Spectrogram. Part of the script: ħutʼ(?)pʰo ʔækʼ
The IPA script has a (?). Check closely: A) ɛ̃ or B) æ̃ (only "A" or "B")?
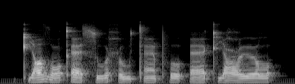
B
